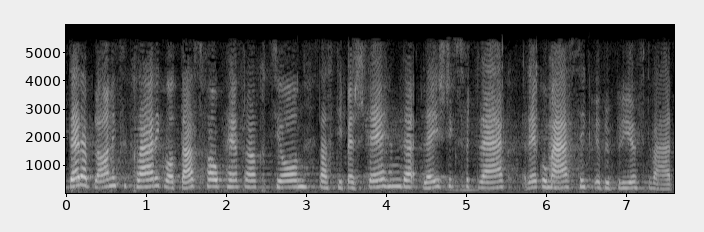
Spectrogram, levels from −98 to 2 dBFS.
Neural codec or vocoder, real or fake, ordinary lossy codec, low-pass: none; real; AAC, 24 kbps; 5.4 kHz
